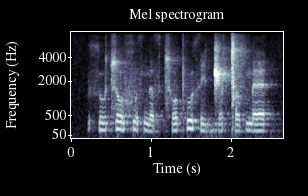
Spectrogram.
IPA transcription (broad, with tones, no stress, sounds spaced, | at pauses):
θ u˧˥ t͡s o˥ xʷ ɤ˥ θ n ɤ˩ θ t͡sʰ o˧ pʰ u˥ θ i˩˧ d d͡ʒ ɤ˧˥ ǀ ɤ˧˥ p m ɛ˥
